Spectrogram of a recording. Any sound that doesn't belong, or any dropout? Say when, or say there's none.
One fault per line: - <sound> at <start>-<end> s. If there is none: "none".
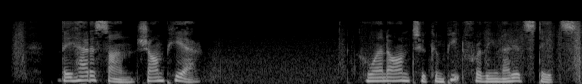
none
